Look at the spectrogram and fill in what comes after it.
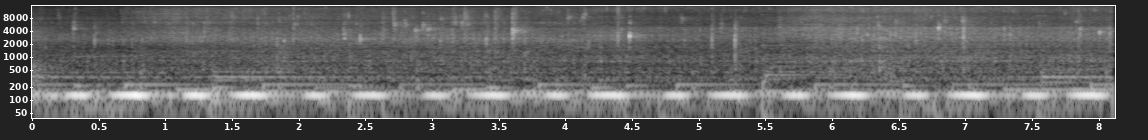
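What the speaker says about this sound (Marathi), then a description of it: "तेल गरम झालेलं आहे हळूहळू आपण एक एक याच्यामध्ये सोडून मध्यम आचेवर आपल्याला हे तळून घ्यायचे आहेत" Urad dal masala vadas deep-frying in hot oil make a steady, close bubbling sizzle, with a soft pulsing undertone and faint crackles throughout.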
